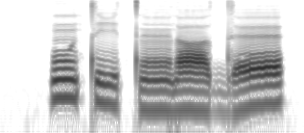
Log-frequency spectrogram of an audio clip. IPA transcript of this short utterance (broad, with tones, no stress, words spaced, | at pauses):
ũ˦ti˧tɛ̃˨ ɾa˨dɛ˨˦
